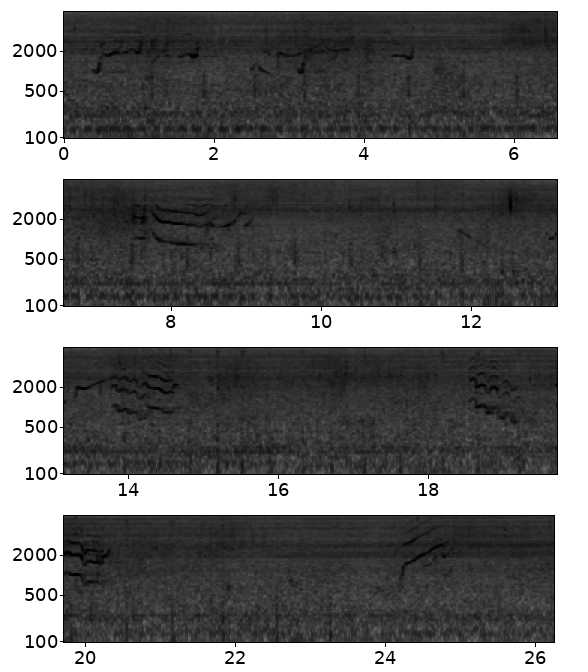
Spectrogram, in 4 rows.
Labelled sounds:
0.3	1.0	killer whale, offshore, 0.75 to 2.9 kHz
2.8	3.5	killer whale, offshore, 0.73 to 3.2 kHz
4.0	4.8	killer whale, offshore, 1.2 to 3.0 kHz
7.4	9.2	killer whale, offshore, 0.66 to 4.8 kHz
13.2	14.8	killer whale, offshore, 0.57 to 6.2 kHz
18.5	20.5	killer whale, offshore, 0.52 to 5.7 kHz
24.1	25.0	killer whale, offshore, 0.48 to 8.0 kHz

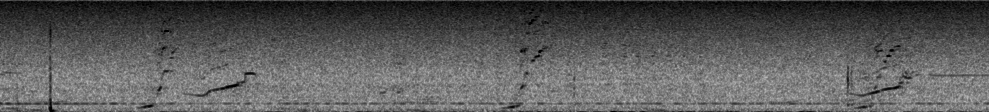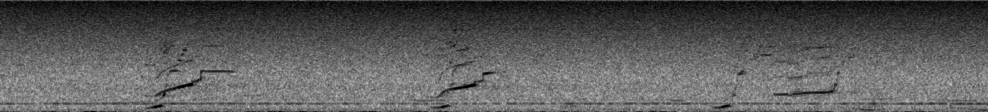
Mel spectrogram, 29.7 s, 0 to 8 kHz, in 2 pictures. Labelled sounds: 3.5	3.9	humpback whale, 0.80 to 1.2 kHz
13.9	14.2	humpback whale, 0.96 to 1.0 kHz
17.6	18.3	humpback whale, 0.80 to 1.2 kHz
21.6	22.3	humpback whale, 0.80 to 1.5 kHz

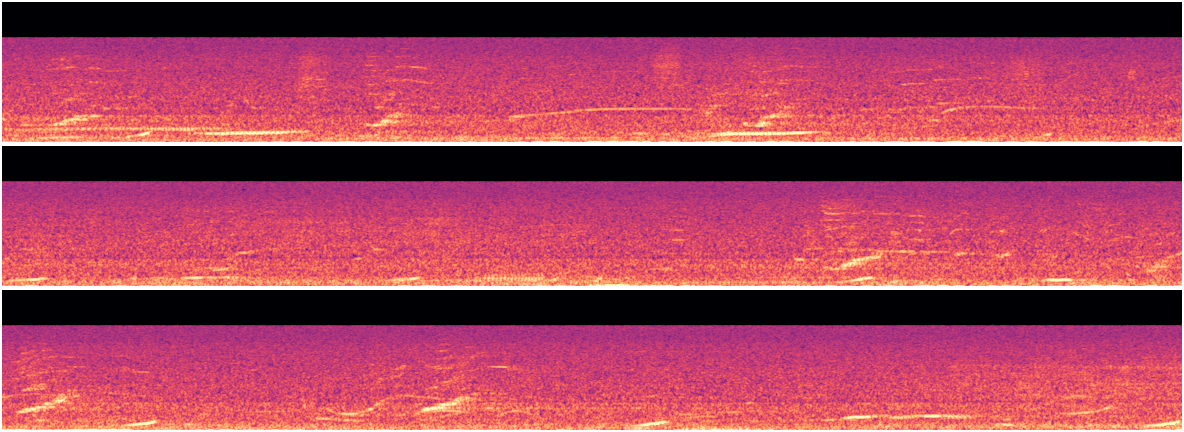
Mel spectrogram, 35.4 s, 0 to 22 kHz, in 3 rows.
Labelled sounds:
1.0	1.3	humpback whale, 2.8 to 2.9 kHz
3.8	4.3	humpback whale, 2.0 to 3.4 kHz
5.4	6.4	humpback whale, 0.80 to 1.1 kHz
7.7	7.9	humpback whale, 0.80 to 0.90 kHz
9.0	9.3	humpback whale, 1.9 to 2.0 kHz
14.1	14.4	humpback whale, 0.86 to 1.1 kHz
20.3	21.1	humpback whale, 0.80 to 2.9 kHz
22.9	24.3	humpback whale, 0.80 to 1.6 kHz
27.6	28.3	humpback whale, 0.80 to 1.1 kHz

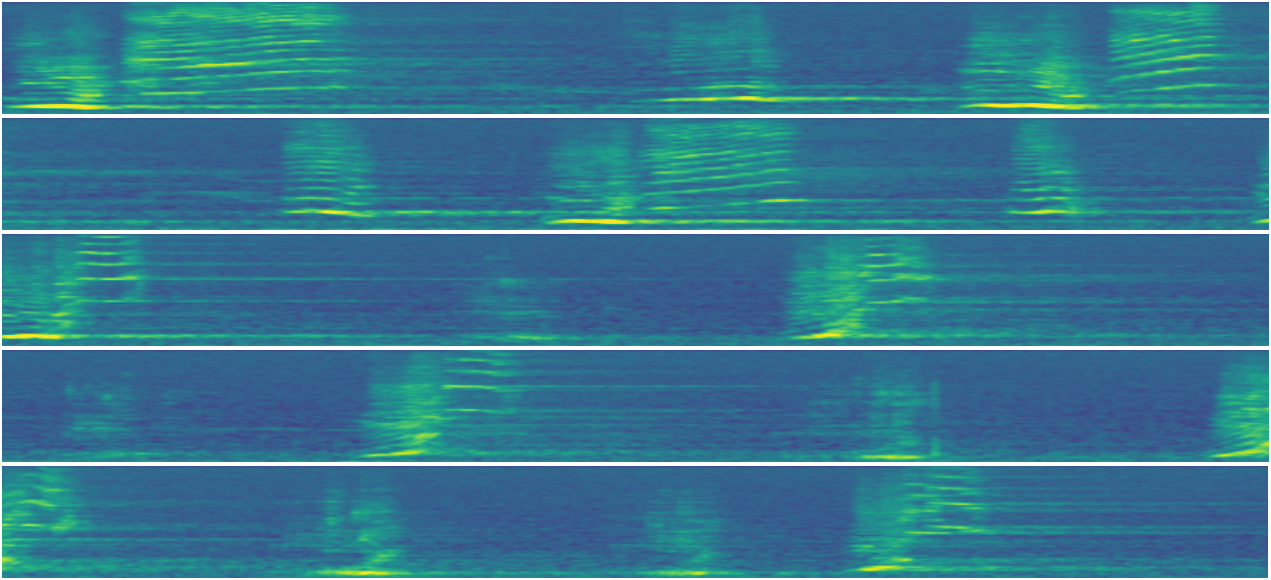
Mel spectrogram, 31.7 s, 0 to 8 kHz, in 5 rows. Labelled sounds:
0.0	2.0	humpback whale, 0.80 to 8.0 kHz
3.0	3.7	humpback whale, 2.4 to 4.3 kHz
4.8	8.2	humpback whale, 0.80 to 6.8 kHz
9.5	11.8	humpback whale, 0.80 to 7.1 kHz
12.9	13.6	humpback whale, 1.1 to 7.6 kHz
15.1	15.4	humpback whale, 0.80 to 2.4 kHz
16.6	17.5	humpback whale, 1.1 to 4.9 kHz
19.3	19.6	humpback whale, 0.80 to 0.86 kHz
20.8	21.7	humpback whale, 0.80 to 7.9 kHz
23.4	23.6	humpback whale, 2.4 to 2.8 kHz
25.1	25.8	humpback whale, 1.2 to 6.6 kHz
26.7	27.3	humpback whale, 1.1 to 2.7 kHz
29.8	30.7	humpback whale, 1.1 to 7.8 kHz

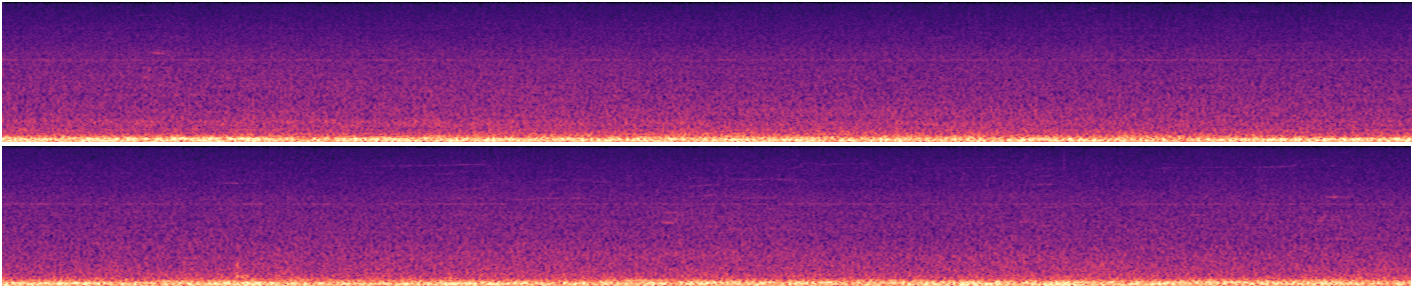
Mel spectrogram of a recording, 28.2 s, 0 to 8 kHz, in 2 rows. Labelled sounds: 18.0	19.0	killer whale, 4.2 to 5.3 kHz

